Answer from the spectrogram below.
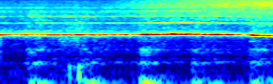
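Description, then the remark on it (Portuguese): The whistle of the Silver Arrow train blows one steady, high-pitched note through the whole clip over a layer of steam hiss, with soft low chugging pulses underneath at a regular beat. “O flecha de prata apita em resposta.”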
